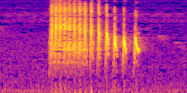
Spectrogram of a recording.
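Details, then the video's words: Kapas tembak singing in lively gacor style, recorded as a master for training magpie-robins: one short burst of about ten rapid, dry, clicking notes, high-pitched and evenly spaced, lasting under a second. "KAPAS TEMBAK GACOR DOR"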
